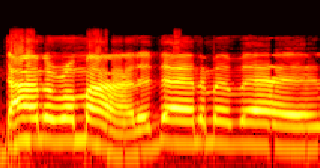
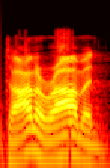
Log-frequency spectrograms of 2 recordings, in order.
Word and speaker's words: Donnarumma: Donnarumma. The pizza pie. Donnarumma. Donnarumma. Say it again. Donnarumma. Donnarumma. Bayern working outside the Like box. Opening these back kicks. That's twice you fucked them up. Yeah. When Donnarumma dumps the ball and Neymar gets in front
